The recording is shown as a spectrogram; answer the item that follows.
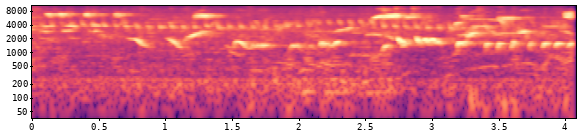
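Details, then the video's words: Blue-crowned hanging parrot in an open songbird singing and style competition held in Balingian in 2024. Many birds are calling together, with quick chirps, short squawks and thin high whistled notes. A murmur of people is heard underneath. "Burung Serindit B - Pertandingan Seni Suara dan Gaya Burung Berkicau Terbuka 2024 Balingian"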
